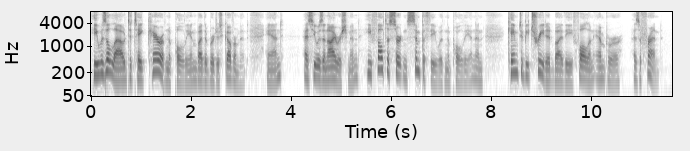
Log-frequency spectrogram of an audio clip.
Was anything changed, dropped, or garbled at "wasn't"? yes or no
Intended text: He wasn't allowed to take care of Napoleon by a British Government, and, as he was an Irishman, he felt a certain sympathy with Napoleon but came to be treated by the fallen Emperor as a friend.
yes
